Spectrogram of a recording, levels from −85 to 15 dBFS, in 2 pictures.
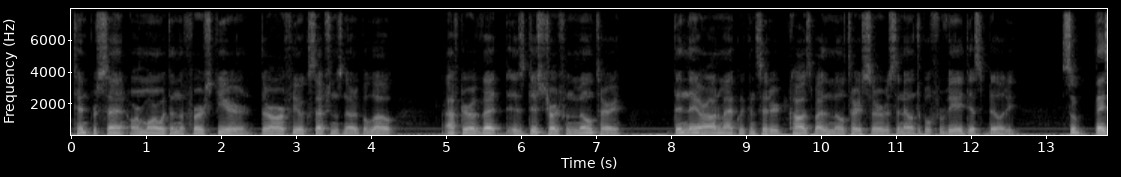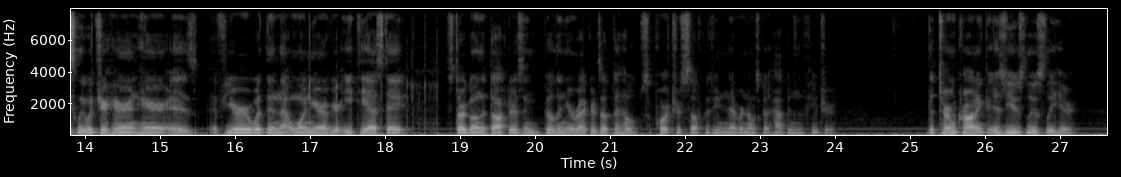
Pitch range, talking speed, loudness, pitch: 80-95 Hz, 185 wpm, -31 LUFS, 90 Hz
